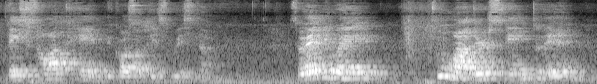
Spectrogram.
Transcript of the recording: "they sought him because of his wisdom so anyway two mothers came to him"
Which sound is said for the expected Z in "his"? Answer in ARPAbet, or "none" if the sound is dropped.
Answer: S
